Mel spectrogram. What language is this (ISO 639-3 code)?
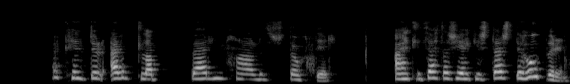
isl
